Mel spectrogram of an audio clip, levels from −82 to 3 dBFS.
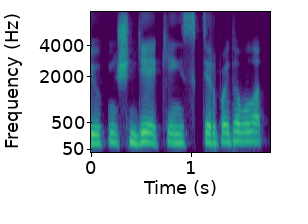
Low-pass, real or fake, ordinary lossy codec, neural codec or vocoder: none; fake; none; codec, 16 kHz, about 1 kbps, DyCAST, with the encoder's durations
